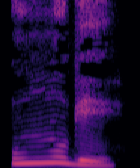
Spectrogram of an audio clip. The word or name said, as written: ಉಮ್ಮುಗೆ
